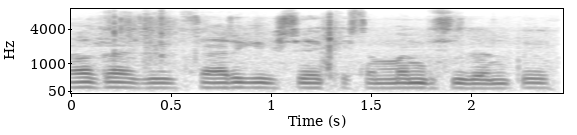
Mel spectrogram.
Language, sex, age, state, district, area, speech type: Kannada, male, 18-30, Karnataka, Dakshina Kannada, urban, spontaneous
